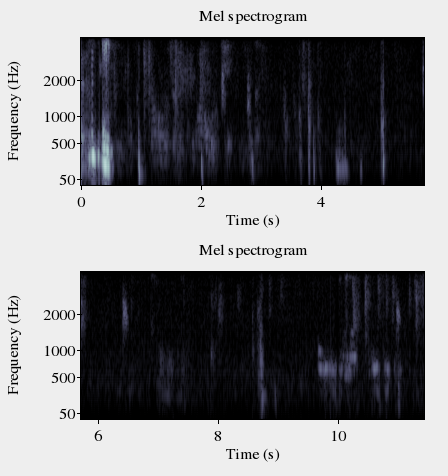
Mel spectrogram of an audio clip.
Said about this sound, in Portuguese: aí você vai digitar seu CNPJ.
